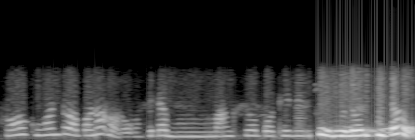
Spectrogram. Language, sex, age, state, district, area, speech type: Odia, female, 18-30, Odisha, Malkangiri, urban, conversation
